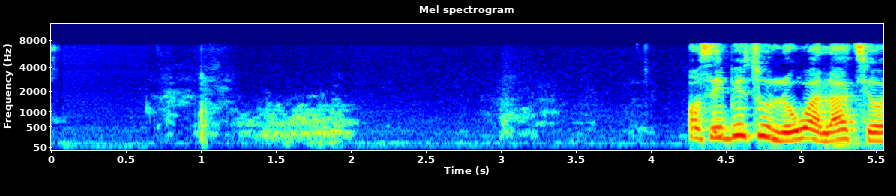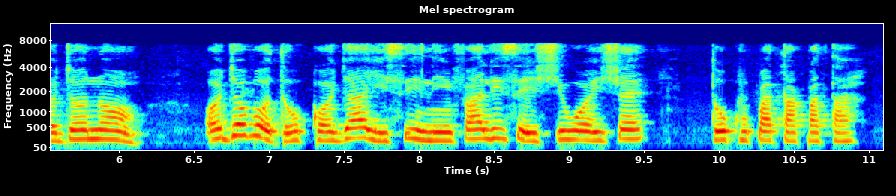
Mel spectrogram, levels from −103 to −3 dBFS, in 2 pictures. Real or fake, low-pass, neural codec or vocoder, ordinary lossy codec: real; 7.2 kHz; none; none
